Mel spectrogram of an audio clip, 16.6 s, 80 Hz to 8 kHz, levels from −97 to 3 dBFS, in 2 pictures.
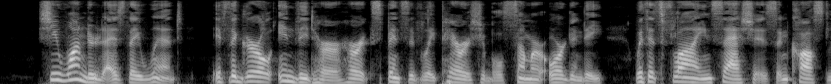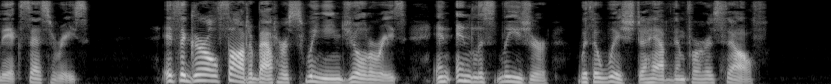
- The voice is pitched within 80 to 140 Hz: Yes, low, 135 Hz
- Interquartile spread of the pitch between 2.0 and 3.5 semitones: No, average, 4.6 semitones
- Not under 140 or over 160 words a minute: Yes, average, 150 wpm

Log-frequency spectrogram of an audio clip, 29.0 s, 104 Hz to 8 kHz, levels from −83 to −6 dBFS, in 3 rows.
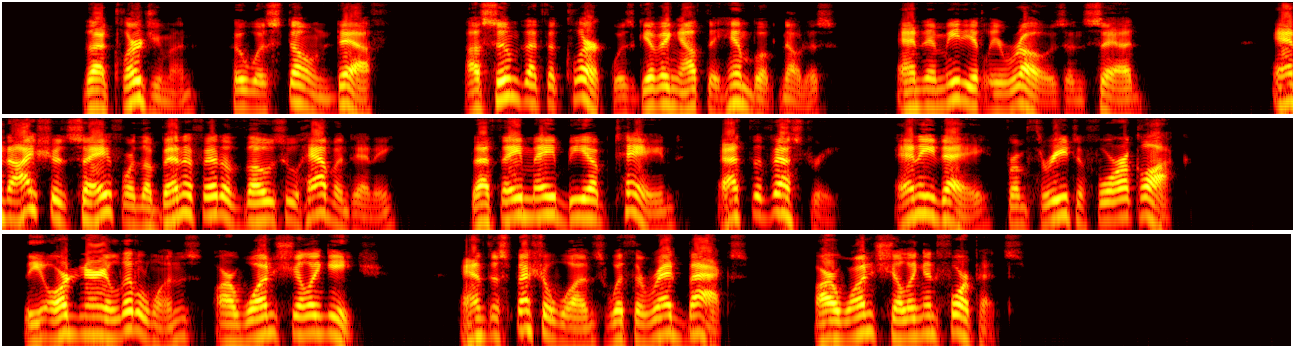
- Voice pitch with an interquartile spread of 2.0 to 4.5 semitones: No, average, 5.2 semitones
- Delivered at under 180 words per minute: Yes, average, 145 wpm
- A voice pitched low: No, medium, 150 Hz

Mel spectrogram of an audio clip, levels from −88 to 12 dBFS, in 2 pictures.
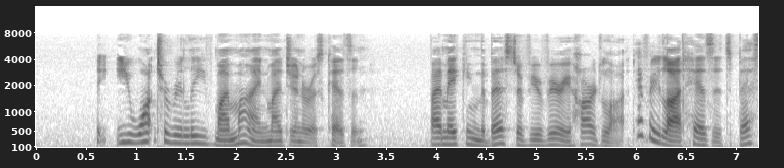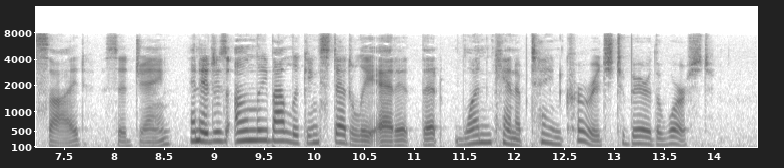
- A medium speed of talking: Yes, average, 185 wpm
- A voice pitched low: No, medium, 165 Hz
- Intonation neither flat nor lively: No, wide, 7.7 semitones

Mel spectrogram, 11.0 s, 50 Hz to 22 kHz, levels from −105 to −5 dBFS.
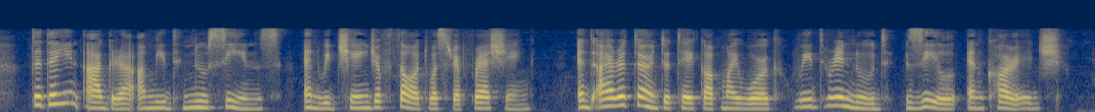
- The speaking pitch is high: Yes, high, 200 Hz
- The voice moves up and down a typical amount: Yes, average, 3.9 semitones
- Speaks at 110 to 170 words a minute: Yes, average, 150 wpm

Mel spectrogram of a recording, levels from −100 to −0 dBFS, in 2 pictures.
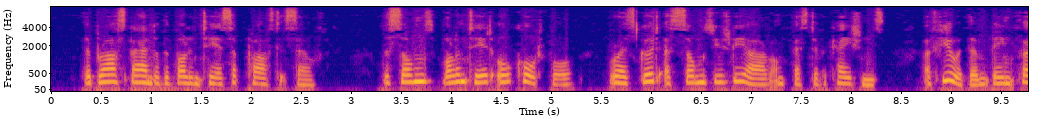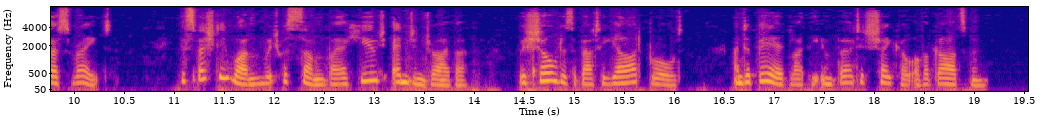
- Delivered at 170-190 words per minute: Yes, average, 175 wpm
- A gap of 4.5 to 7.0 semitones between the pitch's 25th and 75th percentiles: Yes, average, 5.1 semitones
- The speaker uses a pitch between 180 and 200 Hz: Yes, high, 190 Hz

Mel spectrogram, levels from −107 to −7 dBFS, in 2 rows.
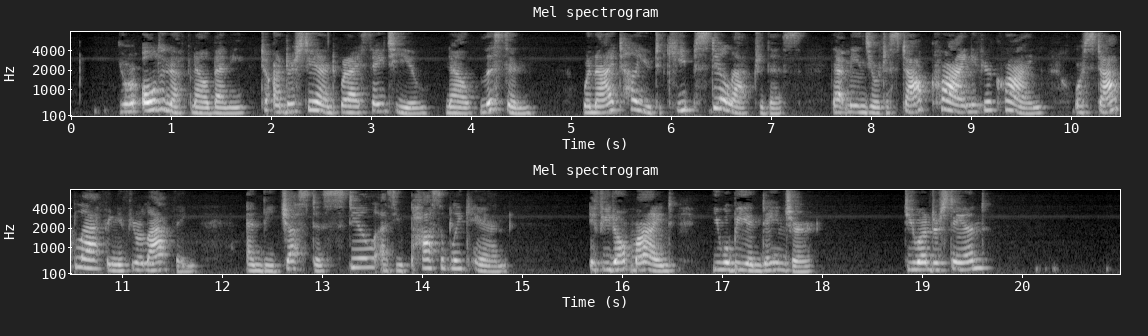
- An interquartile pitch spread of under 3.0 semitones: No, average, 5.0 semitones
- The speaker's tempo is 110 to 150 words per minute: No, average, 170 wpm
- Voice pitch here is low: No, high, 225 Hz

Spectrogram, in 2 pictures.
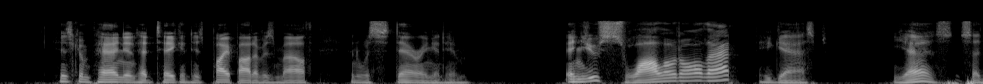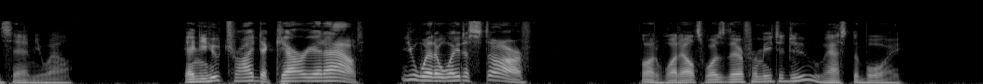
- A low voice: Yes, low, 105 Hz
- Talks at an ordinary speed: Yes, average, 150 wpm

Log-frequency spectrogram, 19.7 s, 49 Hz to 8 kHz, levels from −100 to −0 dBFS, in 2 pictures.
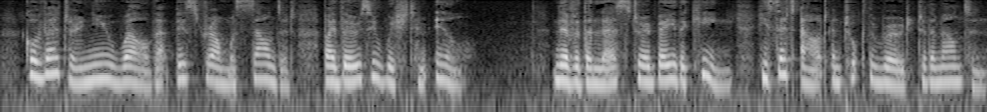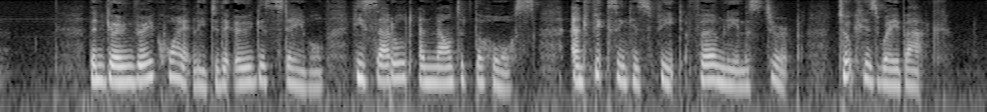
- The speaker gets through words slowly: No, average, 165 wpm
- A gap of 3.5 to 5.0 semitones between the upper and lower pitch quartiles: No, average, 3.0 semitones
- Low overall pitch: No, high, 195 Hz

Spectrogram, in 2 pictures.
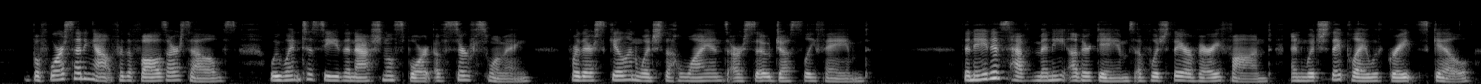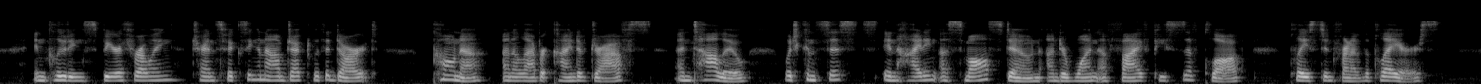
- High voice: No, medium, 175 Hz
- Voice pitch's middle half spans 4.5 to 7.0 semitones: No, average, 2.8 semitones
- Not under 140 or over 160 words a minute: No, average, 170 wpm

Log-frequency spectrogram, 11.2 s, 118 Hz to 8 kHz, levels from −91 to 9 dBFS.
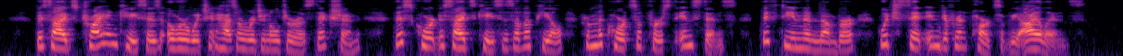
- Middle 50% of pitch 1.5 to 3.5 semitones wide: No, average, 4.2 semitones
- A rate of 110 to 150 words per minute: No, average, 175 wpm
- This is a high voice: Yes, high, 225 Hz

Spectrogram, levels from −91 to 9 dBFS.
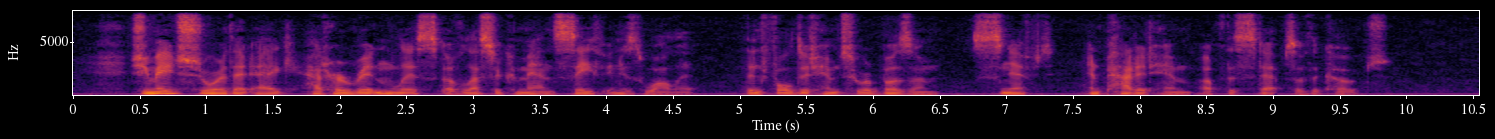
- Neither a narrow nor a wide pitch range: No, narrow, 2.0 semitones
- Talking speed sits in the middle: Yes, average, 180 wpm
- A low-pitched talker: Yes, low, 120 Hz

